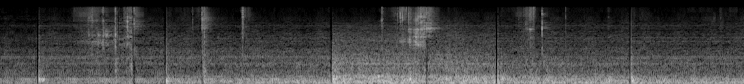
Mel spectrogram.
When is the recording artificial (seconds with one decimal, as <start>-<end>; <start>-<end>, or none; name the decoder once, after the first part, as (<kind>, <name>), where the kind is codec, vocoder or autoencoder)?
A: none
